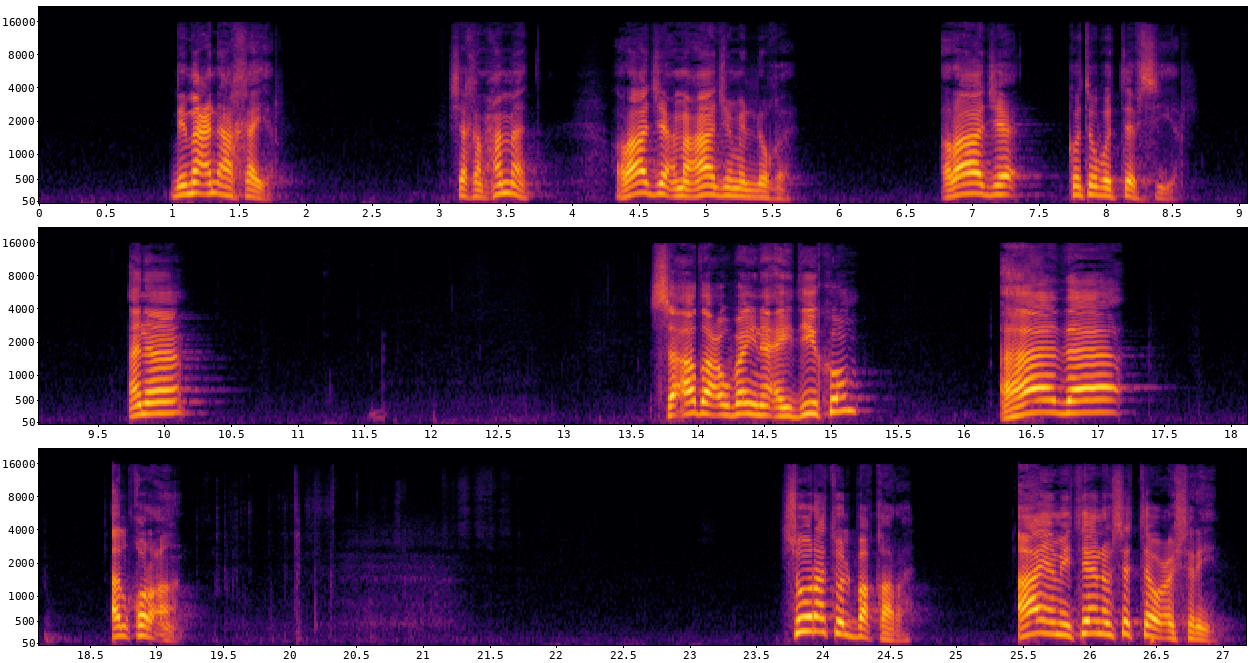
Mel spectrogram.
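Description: A middle-aged man speaks with emphasis into a close microphone, pausing often.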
